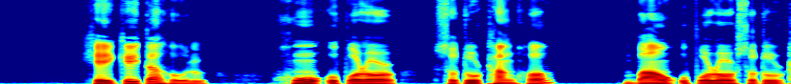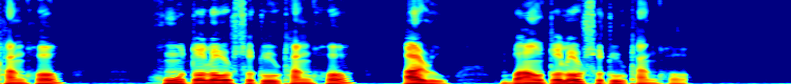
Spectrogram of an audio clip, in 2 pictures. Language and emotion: Assamese, neutral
